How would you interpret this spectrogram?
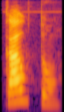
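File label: "cauto", Spanish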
